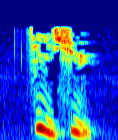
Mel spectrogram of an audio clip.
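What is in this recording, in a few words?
"继续", Mandarin Chinese; hsk; chinese flashcards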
